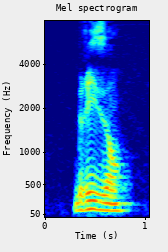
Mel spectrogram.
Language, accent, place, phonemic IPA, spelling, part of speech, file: French, France, Lyon, /bʁi.zɑ̃/, brisant, verb / noun, LL-Q150 (fra)-brisant.wav
- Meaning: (verb) present participle of briser; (noun) 1. reef 2. breaker (wave)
